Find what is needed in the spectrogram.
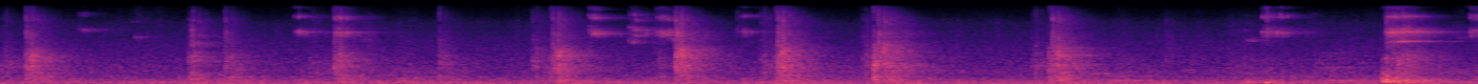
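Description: Squash rally in a glass-walled court: a squash ball struck by rackets and hitting the walls about once a second, each hit echoing in the hall, with short high squeaks of players' shoes on the court floor between hits.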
